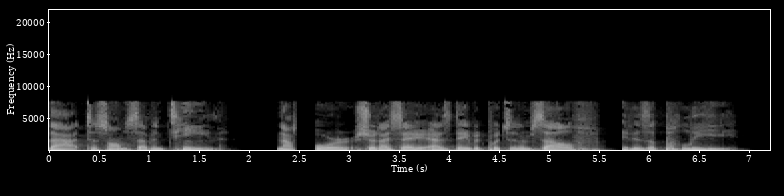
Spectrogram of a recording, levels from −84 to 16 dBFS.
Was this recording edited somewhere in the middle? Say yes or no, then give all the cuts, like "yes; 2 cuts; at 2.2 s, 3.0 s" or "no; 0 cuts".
yes; 1 cut; at 2.4 s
